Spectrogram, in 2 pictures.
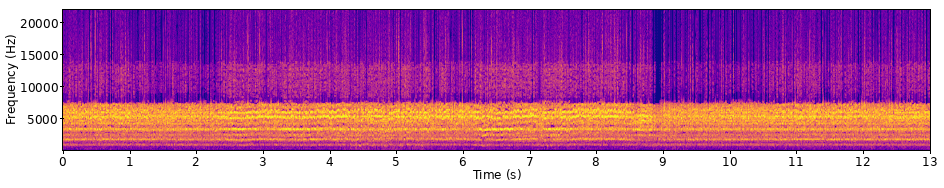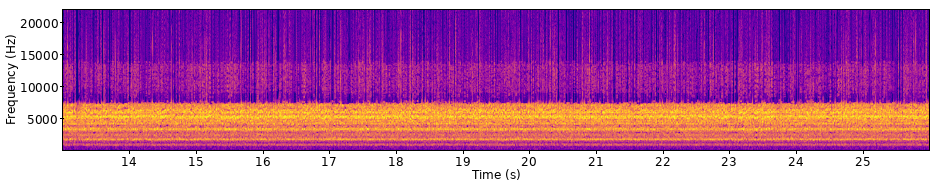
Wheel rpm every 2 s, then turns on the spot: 240, 220, 220, 220, 230, 230, 230, 230, 230, 230, 230, 240, 230.
none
